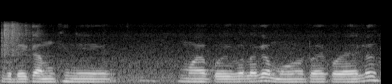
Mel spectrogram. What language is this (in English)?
Assamese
